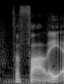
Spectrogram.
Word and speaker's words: farfalle: Producer Chris has also written me a pronunciation guide for farfalle. Apparently, it's pronounced farfalle. And Chris has written, emphasis on the first syllable, same pattern as totally. Farfalle, totally. Look, I don't.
